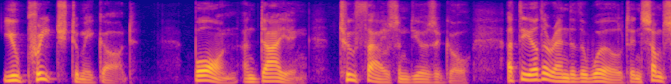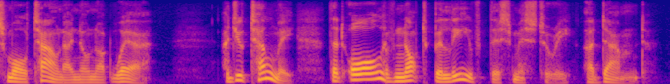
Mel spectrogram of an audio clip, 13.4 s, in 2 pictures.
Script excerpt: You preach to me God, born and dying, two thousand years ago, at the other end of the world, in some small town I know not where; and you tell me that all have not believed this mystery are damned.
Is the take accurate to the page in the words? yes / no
yes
